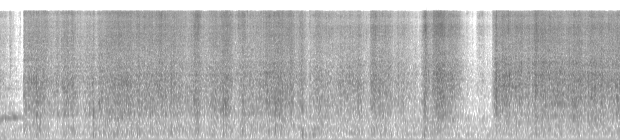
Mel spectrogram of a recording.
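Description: Aluminium foil crinkling and crumpling as hands fold and press it closed around a parcel of pork ribs. The rustling runs almost unbroken, with two short pauses, one at the very start and one just before five seconds in.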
